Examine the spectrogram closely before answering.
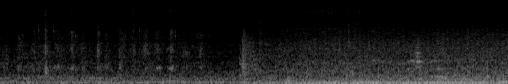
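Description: A pigeon cooing over a low background rumble that grows louder about halfway through.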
